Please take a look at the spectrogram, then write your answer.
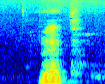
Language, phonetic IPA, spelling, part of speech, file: Polish, [lɛp], lep, noun / verb, LL-Q809 (pol)-lep.wav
